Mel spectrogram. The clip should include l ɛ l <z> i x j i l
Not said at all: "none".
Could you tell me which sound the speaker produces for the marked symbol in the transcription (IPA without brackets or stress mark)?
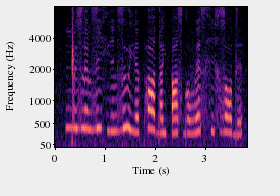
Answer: z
